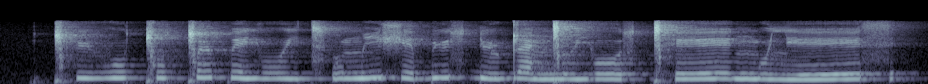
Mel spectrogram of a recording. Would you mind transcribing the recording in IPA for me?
ǀʰ y v u ǀ u ǀ ø p e j uː j t͡sʼ u m i ʃ e ɓ y s ɗ y ɖ æ ŋ͡ǀ ɯ j oː s ǀʰ eː ŋ͡m u lʲ eː s

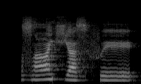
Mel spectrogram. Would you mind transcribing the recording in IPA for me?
zˤ ã ç a z f e

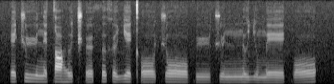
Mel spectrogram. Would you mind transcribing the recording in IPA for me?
e t͡ʃ yː n e t ɑ ɦ ɯ t͡ʃʼ ø θ ɯ x ø ʎ e kʼ oː t͡ʃ oː k yː t͡ʃ y nː ɯ ʎ ɯ m eː k oː

